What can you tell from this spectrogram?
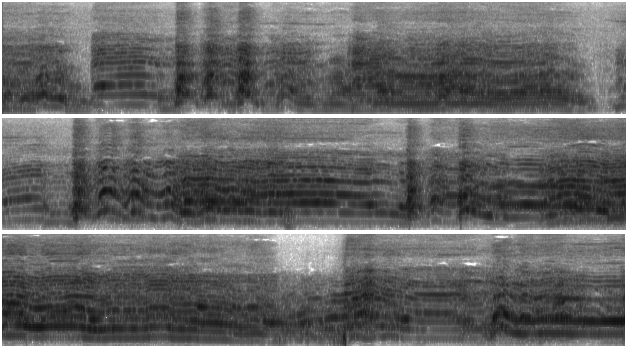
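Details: Five Siberian huskies howl together in a 'woo' chorus, singing a birthday song husky-style for their owner: overlapping wavering, sliding tones in short bursts, some rising and falling sharply, with a few brief yips between phrases.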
